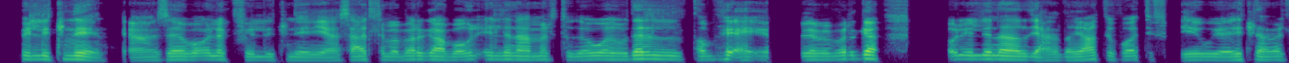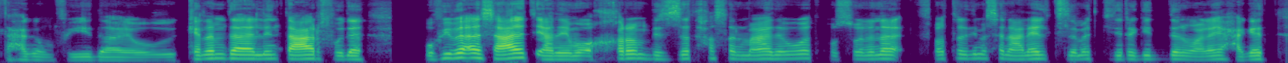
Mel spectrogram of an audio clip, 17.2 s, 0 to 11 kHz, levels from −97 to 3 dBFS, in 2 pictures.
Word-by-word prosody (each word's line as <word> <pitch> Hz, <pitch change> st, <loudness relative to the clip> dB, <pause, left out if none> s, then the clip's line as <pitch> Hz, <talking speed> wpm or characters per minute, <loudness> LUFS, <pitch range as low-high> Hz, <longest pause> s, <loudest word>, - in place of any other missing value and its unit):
في -, -, -3 dB
الاتنين 140 Hz, -5 st, +1 dB, 0.2 s
يعني 110 Hz, +2 st, -4 dB
زي 130 Hz, +2 st, -3 dB
ما -, -, -5 dB
باقول 135 Hz, +1 st, -6 dB
لك 140 Hz, -2 st, -3 dB
في -, -, -10 dB
الاتنين، 120 Hz, -1 st, -10 dB
يعني 105 Hz, 0 st, -1 dB
ساعات 125 Hz, +3 st, -3 dB
لما 120 Hz, -1 st, -6 dB
بارجع 135 Hz, 0 st, -1 dB
باقول 125 Hz, +3 st, -5 dB
إيه 145 Hz, -, -8 dB
اللي 140 Hz, 0 st, -6 dB
أنا 135 Hz, -, -2 dB
عملتُه 130 Hz, -1 st, -6 dB
دوَّة 135 Hz, +1 st, -4 dB
وده 135 Hz, +4 st, +1 dB
الطبيعي 140 Hz, -2 st, -2 dB
يعني -, -, -7 dB, 0.2 s
لمَّا 130 Hz, 0 st, -3 dB
بارجع 150 Hz, +3 st, +3 dB, 0.5 s
باقول 150 Hz, -, -5 dB
إيه 150 Hz, -, -4 dB
اللي 150 Hz, +1 st, -2 dB
أنا 135 Hz, -3 st, +1 dB
يعني 110 Hz, +1 st, -1 dB
ضيَّعت 125 Hz, +5 st, -3 dB
وقتي 135 Hz, 0 st, -7 dB
في -, -, -11 dB
إيه، 125 Hz, +1 st, -4 dB
ويا 120 Hz, -1 st, -5 dB
ريتني 125 Hz, +1 st, -4 dB
عمَلت 120 Hz, 0 st, -9 dB
حاجة 125 Hz, -1 st, -5 dB
مفيدة 115 Hz, -1 st, -7 dB
والكلام 115 Hz, +11 st, -2 dB
ده 170 Hz, -2 st, +7 dB
اللي 160 Hz, 0 st, +1 dB
أنت 165 Hz, -1 st, 0 dB
عارفُه 155 Hz, -2 st, +7 dB
ده، 140 Hz, -1 st, +3 dB, 0.4 s
وفيه 185 Hz, +6 st, -3 dB
بقى 200 Hz, -1 st, +8 dB
ساعات، 175 Hz, +5 st, +9 dB
يعني 140 Hz, 0 st, +4 dB
مؤخرًا 140 Hz, +5 st, +1 dB
بالذات 160 Hz, -1 st, 0 dB
حصل 170 Hz, -1 st, -5 dB
معايا 150 Hz, +2 st, +2 dB
دوَّة 165 Hz, +3 st, -4 dB
خصوصًا 145 Hz, +2 st, -5 dB
إن 150 Hz, -, -6 dB
أنا 160 Hz, -, +4 dB
الفترة 165 Hz, +2 st, -7 dB
دي 170 Hz, -, -10 dB
مثلًا 165 Hz, -4 st, -1 dB
عليَّا 150 Hz, +3 st, +4 dB
التزامات 155 Hz, -1 st, -4 dB
كتيرة 145 Hz, +1 st, -8 dB
جدًا، 150 Hz, 0 st, -6 dB
وعليَّا 135 Hz, +3 st, 0 dB
حاجات 145 Hz, 0 st, 0 dB
140 Hz, 225 wpm, -24 LUFS, 125-155 Hz, 0.5 s, ساعات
